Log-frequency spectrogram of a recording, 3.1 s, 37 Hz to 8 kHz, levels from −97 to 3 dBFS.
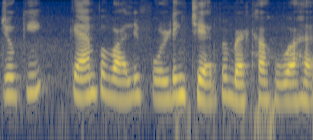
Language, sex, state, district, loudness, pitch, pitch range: Hindi, female, Chhattisgarh, Raigarh, -20 LUFS, 195 Hz, 170-210 Hz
